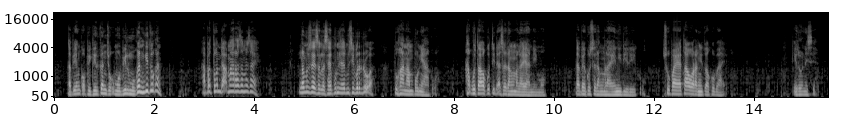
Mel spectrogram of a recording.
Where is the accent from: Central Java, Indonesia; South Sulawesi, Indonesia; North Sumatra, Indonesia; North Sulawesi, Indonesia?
North Sumatra, Indonesia; Apalagi saya orang Batak. Gak suka kau ya kita barang. Kau jual, ku beli.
